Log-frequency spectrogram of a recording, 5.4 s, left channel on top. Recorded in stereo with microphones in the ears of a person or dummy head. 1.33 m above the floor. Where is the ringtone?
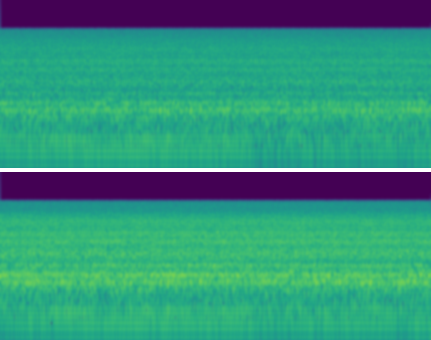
No ringtone in this recording.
